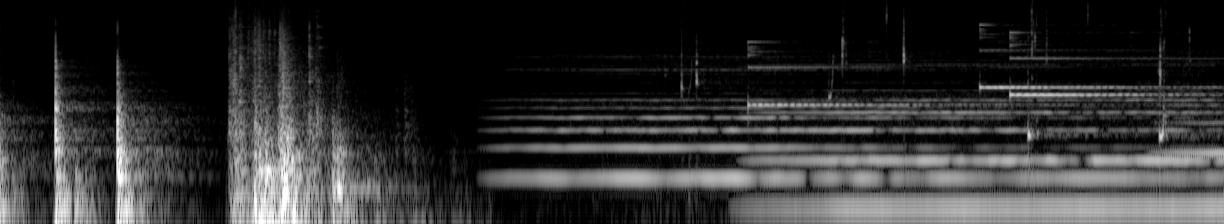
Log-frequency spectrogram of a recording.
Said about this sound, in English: Pratikami, Duryodhana's attendant, entered the inner quarters of the palace. He walked up to Draupadi's room and knocked on the door.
